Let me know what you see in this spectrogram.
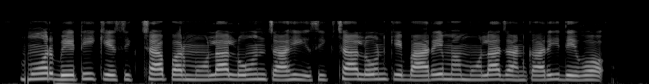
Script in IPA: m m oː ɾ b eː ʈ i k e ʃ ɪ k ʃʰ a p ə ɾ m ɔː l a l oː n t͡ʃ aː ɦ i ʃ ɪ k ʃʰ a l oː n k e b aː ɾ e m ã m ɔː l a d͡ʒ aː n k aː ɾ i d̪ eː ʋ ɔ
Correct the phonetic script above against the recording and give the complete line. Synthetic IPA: m m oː ɾ b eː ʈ i k e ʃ ɪ k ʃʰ a p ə ɾ m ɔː l a l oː n t͡ʃ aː ɦ i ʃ ɪ k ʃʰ a l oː n k e b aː ɾ e m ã m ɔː l a d͡ʒ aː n k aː ɾ i d̪ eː ʋ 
